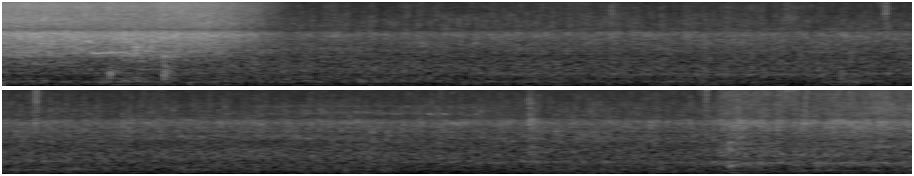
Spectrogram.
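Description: A wooden spatula scrapes and stirs in an iron pan.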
